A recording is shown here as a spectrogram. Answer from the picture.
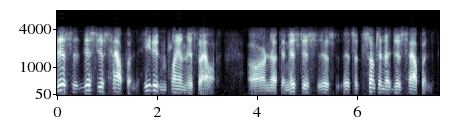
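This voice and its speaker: A man speaks at a fairly slow pace in a medium pitch, his voice swinging very widely up and down. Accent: Tennessee. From Jackson, Tennessee. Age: 70s. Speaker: rockabilly singer. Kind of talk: interview. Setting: phone call. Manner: halting.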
